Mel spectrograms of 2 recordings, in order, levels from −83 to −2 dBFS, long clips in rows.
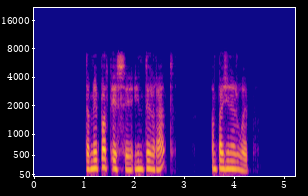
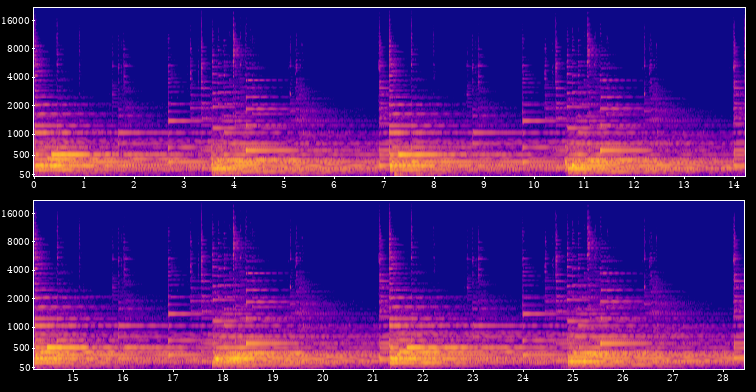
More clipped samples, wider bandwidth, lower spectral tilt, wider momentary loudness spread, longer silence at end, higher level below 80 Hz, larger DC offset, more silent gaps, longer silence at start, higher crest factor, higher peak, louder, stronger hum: neither; second, 7.6 kHz vs 12.5 kHz; about the same, -7 dB/octave vs -8 dB/octave; second, 11 LU vs 16 LU; first, 1 s vs 0 s; about the same, -56 dBFS vs -52 dBFS; neither; first, 2.95-3.11 s, 3.28-3.52 s vs none; first, 1.05 s vs 0 s; about the same, 18 dB vs 18 dB; about the same, -4 dBFS vs -4 dBFS; first, -20 LUFS vs -23 LUFS; neither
